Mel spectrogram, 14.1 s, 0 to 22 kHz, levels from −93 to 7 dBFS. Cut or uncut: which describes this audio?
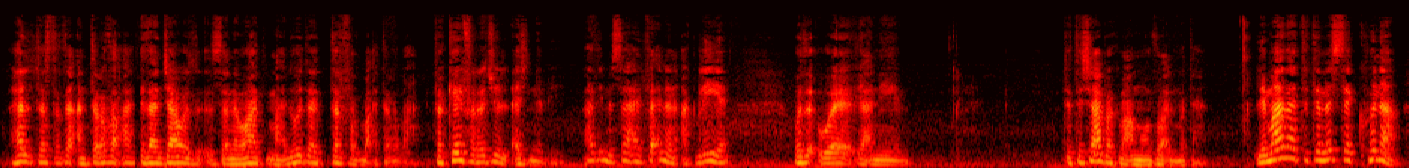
cut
